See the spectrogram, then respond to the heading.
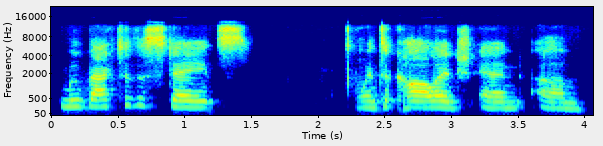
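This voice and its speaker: A woman raised in Pakistan, answering interview questions in a reflective, measured way with frequent fillers. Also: mid-range voice, fairly even intonation. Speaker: guest.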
